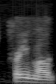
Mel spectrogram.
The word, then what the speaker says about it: Preemo: Primo the General's Corner, and I believe the spelling on that is PREEMO THE, then General, GENERAL. Primo the General's Corner, right? No, it's Primo, PREMO. Oh, okay. Primo's, PREMO THA, General's Corner.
